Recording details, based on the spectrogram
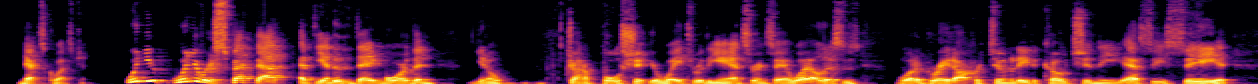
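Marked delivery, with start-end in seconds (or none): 7.9-12.3 put-on drawling Southern accent. Acting out a coach's answer to a question, in a southern drawl. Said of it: "I'm already leaking into a Southern drawl again".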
